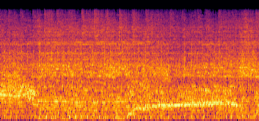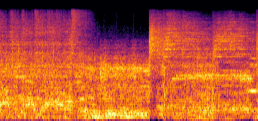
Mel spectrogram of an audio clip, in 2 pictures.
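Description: Rock band playing live and loud, with guitars and a drum kit. About seven seconds in the cymbals drop out for about a second, then the full band comes back in with a hit.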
